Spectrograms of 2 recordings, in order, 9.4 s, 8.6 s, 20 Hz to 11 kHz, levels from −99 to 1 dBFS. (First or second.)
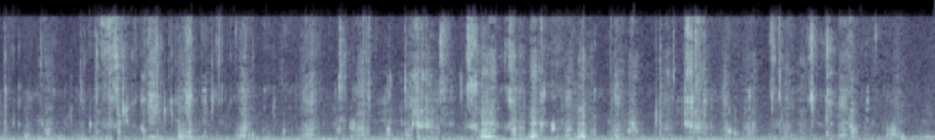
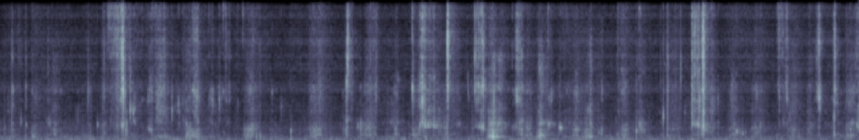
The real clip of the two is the first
